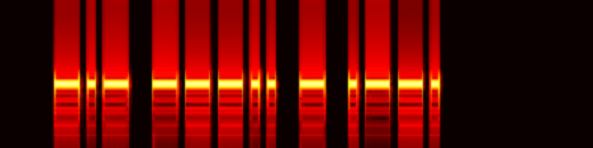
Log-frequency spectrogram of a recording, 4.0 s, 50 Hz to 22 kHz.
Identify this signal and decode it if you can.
Morse code, heard as a keyed tone, about 22 wpm, 700 Hz. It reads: K8TP
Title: USA Call Signs - 4 Characters - 22wpm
